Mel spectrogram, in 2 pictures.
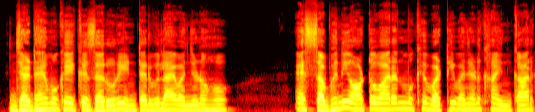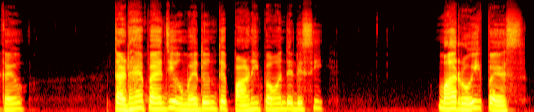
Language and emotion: Sindhi, sad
